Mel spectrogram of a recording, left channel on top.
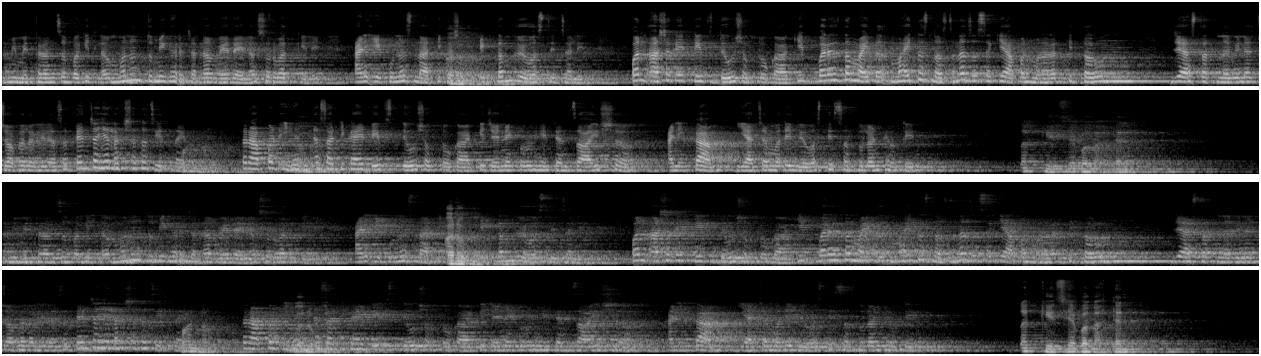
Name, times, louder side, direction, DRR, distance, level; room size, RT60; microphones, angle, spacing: voice 1, 0.0-3.2 3.5-4.5 4.8-5.9 6.3-11.3 11.7-14.4 15.0-18.9 19.2-21.8, left 3 dB, 50° left, 6 dB, 0.3 m, -23 dB
voice 2, 4.4-4.9 14.4-14.7 15.5-16.0 22.7-23.8, right 3 dB, 60° right, 4 dB, 0.3 m, -24 dB
6.7 x 6.6 x 2.2 m, 2.3 s
head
